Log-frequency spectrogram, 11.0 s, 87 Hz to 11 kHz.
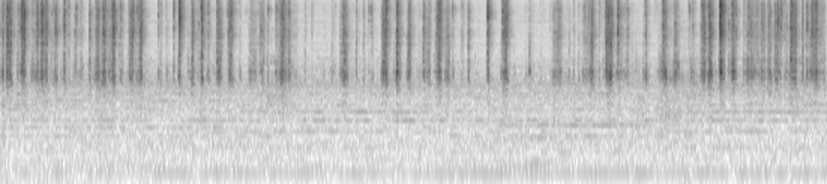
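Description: A magnetic QiYi Wushuang M 5x5 speedcube being turned quickly by hand: a dense, irregular run of small plastic clicks and clacks as its layers turn and snap into place.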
